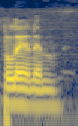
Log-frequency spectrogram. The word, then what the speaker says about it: Blenheim: with the Red Dot is English but it's pronounced Blenheim and uh there's lots of English words Blenheim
